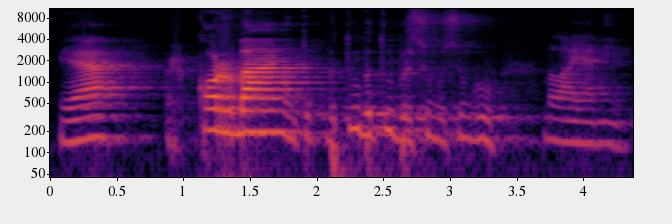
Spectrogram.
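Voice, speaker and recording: Bright-voiced preacher in echoey church. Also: male voice, on the high side, normal speed. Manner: animated, addresses congregation directly. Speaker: pastor. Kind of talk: sermon.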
